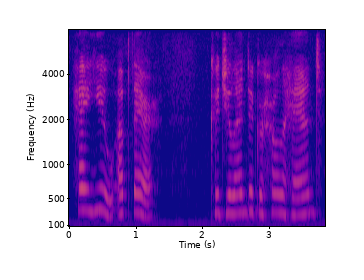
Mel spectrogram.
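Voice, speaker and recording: High-voiced, unhurried skeleton girl played by a woman. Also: fairly even intonation, a little mellow. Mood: friendly, sheepish. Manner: hesitant, chatty, wryly defensive. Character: friendly, awkward undead skeleton girl. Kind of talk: audio roleplay monologue to the listener.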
